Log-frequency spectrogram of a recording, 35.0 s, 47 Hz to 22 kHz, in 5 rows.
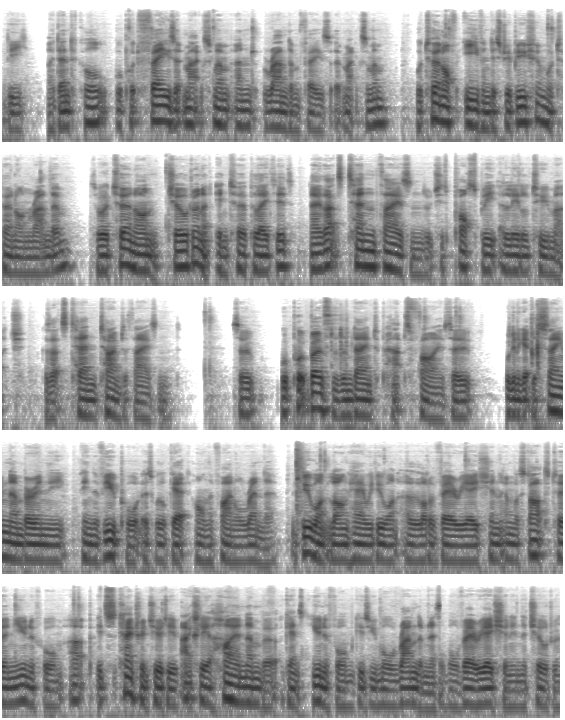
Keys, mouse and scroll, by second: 1.6 click, 4.9 scroll up 1, 5.6 click, 9.0 click, 16.6 click, 18.3 KP_5, 19.2 click, 20.4 KP_5, 20.7 KP_Enter, 24.5 click.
